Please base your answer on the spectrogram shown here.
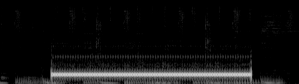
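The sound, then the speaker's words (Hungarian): A steady telephone dial tone, heard while calling the listener of the day, holds one unbroken pitch for about two seconds, loud and clean, with faint background sound before and after. “Hívjuk a nap hallgatóján.”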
